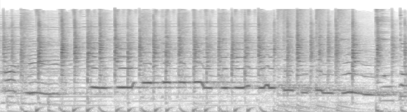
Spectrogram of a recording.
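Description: Bangladeshi baul folk music: quick hand-drum strokes, each dropping in pitch, under a held melody line.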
